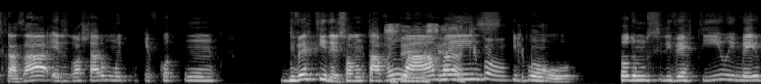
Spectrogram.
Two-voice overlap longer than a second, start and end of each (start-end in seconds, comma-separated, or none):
3.8-5.5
